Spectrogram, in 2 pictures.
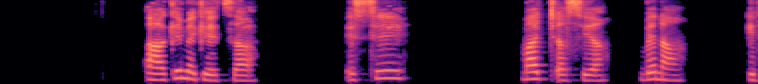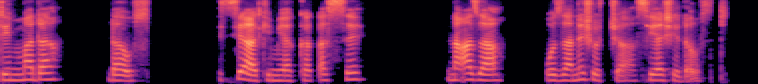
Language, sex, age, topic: Gamo, female, 25-35, government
